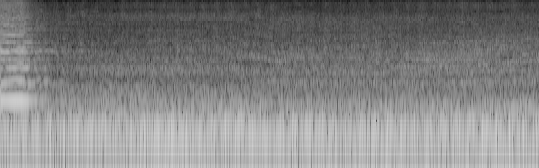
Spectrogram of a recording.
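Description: At a station, twin diesel locomotives rumble steadily in a strong, continuous low drone. A brief horn toot sounds at the very start before fading into the ongoing engine and rail noise.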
